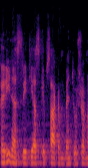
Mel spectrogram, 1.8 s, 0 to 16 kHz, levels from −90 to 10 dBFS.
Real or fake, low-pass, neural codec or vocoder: fake; 14.4 kHz; vocoder, 44.1 kHz, 128 mel bands every 256 samples, BigVGAN v2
